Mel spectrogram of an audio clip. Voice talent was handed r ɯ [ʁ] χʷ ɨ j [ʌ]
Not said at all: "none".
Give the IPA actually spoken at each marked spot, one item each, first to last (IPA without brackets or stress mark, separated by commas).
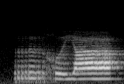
r, a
